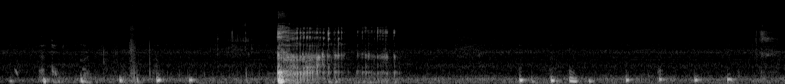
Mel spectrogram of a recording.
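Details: Deliberate bubbly burps in a burping session: one loud, drawn-out, rough belch lasting about a second among softer low throaty sounds.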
